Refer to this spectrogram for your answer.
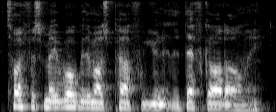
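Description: A man casually reviews a hobby magazine in a mid-range, slightly mellow voice, speaking very fast and with animation. He reads passages aloud, then comments on them with dry asides in a chatty manner.

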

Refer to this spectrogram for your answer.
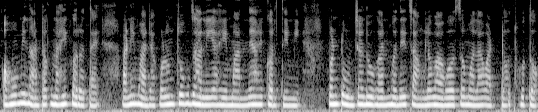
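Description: A woman's voice: medium pitch, flat delivery, moderate pace, warm tone, natural voice. A woman voicing an innocent young wife who pleads affectionately with her husband in a storybook reading. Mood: pleading.

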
